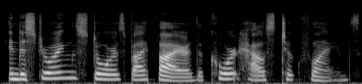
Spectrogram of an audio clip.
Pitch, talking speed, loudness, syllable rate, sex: 225 Hz, 180 wpm, -19 LUFS, 4.4 syllables/s, female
